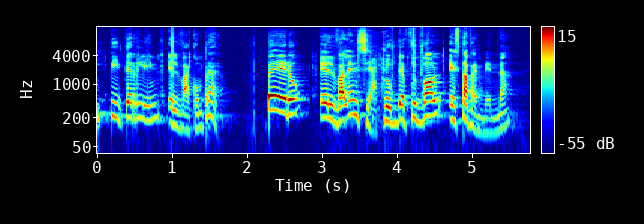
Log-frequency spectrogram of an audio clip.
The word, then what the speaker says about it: però: se escri entre comes este pero esic que es pronuncia la o oberta y que en Valencia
